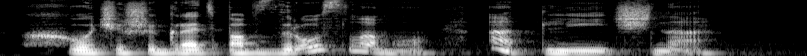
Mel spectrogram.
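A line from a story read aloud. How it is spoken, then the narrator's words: Growl. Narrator (Russian): Рыкнул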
